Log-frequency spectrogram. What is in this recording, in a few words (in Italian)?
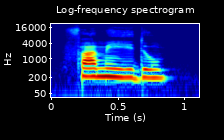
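"famidu", lingua sarda, female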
